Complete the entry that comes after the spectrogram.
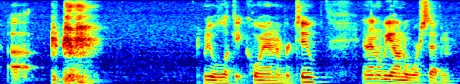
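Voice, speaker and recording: A man's voice: lowish voice, normal speed. A young man hosting his gaming channel, talking casually over gameplay while losing his voice, often stopping to correct himself. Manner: relaxed, rambling with frequent self-corrections. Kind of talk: casual game commentary.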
